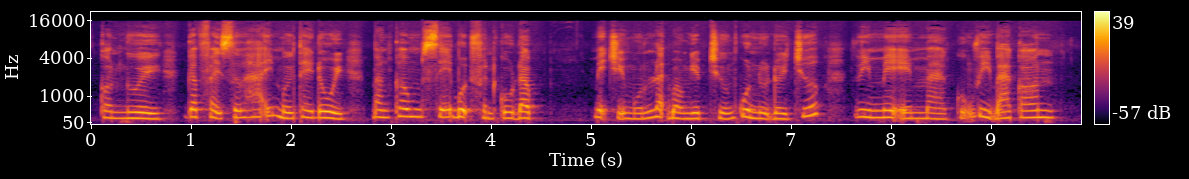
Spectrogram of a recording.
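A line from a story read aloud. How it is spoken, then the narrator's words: Soft. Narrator (Vietnamese): Tô Ánh Vân nói khẽ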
